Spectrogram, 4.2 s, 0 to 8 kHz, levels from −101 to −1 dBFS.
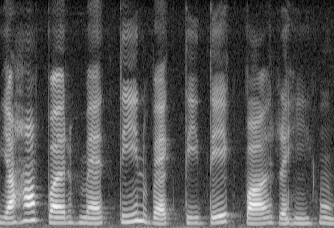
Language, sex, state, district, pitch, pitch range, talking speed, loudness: Hindi, female, Madhya Pradesh, Katni, 190 Hz, 180-210 Hz, 130 wpm, -17 LUFS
